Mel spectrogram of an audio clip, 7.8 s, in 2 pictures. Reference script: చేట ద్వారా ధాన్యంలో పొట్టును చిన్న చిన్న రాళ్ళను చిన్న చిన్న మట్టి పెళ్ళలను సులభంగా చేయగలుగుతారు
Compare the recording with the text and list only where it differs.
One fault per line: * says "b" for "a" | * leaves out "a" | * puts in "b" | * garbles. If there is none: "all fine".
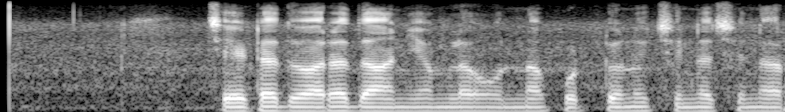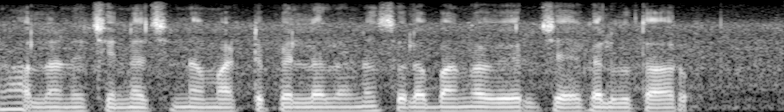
* puts in "ఉన్న"
* puts in "వేరు"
